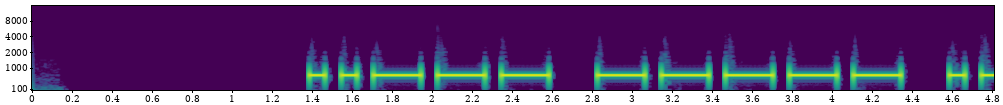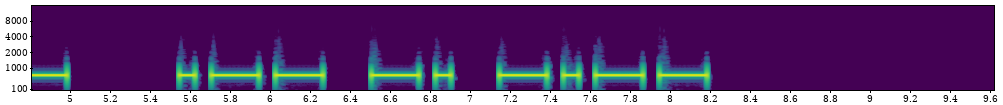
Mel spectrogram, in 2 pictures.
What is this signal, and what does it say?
Morse code, heard as a keyed tone, about 15 wpm, 700 Hz. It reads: 20A WNY
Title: Field Day Exchanges Encore - 15wpm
